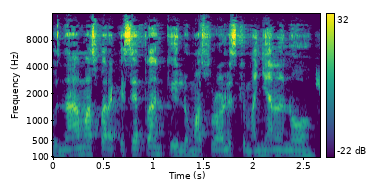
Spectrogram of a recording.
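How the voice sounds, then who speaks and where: Music plays in the background of this clip. A man speaks at a fairly high pitch with ordinary pitch variation. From Guatemala, Guatemala City. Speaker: former youth international footballer. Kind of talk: interview.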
